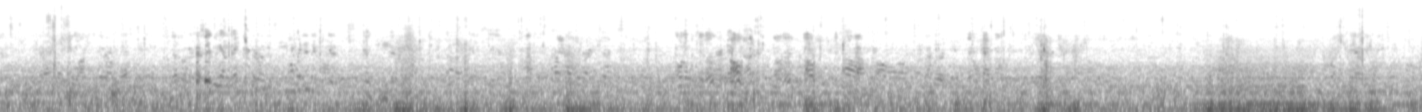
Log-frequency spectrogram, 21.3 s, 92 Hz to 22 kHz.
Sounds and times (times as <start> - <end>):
Speech: 0.0 - 18.6, 19.6 - 21.3.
